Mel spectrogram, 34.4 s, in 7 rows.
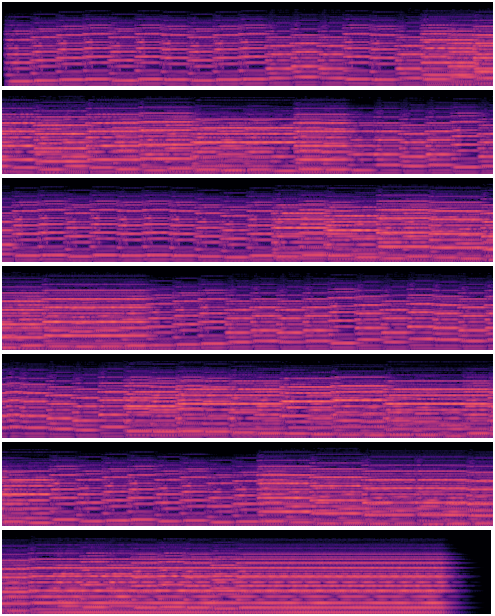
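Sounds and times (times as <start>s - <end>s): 
musical prelude: 0.0s - 34.2s.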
